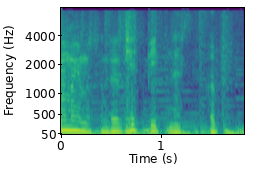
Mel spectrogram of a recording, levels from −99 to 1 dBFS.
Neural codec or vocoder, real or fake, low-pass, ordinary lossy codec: none; real; 7.2 kHz; AAC, 32 kbps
